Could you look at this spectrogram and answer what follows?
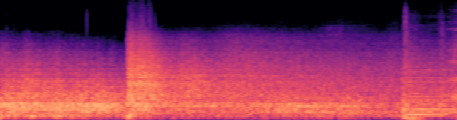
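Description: A volcanic eruption rumbles in a dense, continuous roar, broken by two sharp explosive bursts, one early and one near the end, loud and boomy with no speech.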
